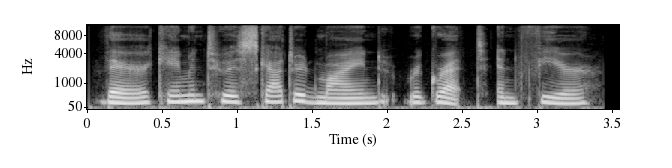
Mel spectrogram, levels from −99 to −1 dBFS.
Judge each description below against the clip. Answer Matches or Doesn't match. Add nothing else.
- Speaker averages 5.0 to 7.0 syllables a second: Doesn't match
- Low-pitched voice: Doesn't match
